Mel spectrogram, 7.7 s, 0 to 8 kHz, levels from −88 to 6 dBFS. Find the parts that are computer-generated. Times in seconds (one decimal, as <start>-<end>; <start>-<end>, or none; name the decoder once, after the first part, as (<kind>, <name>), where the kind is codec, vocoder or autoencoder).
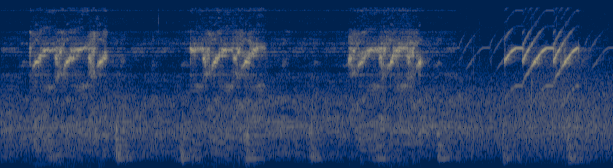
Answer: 0.0-5.7 (codec, SNAC)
